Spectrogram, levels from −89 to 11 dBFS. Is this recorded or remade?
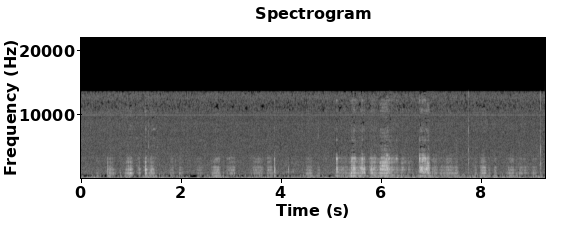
recorded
